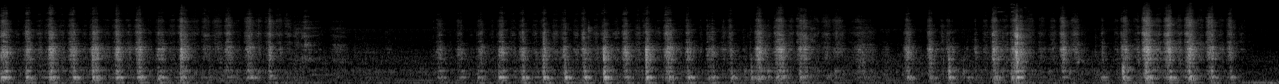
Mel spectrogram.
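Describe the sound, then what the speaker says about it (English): A sharp chisel pares out grooves in wood in quick, rhythmic scraping strokes, close and dry, with one brief pause before the steady strokes resume. "I'm just going to get in there with a sharp chisel and let's clean those up"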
